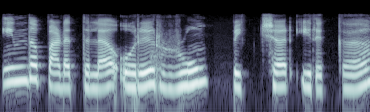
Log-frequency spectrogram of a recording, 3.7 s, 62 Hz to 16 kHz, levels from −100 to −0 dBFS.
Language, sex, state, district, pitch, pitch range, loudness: Tamil, female, Tamil Nadu, Nilgiris, 215 Hz, 205-245 Hz, -15 LUFS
